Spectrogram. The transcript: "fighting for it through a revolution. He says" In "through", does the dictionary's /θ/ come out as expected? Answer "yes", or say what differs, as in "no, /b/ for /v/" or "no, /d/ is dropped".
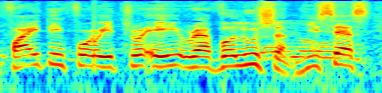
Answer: no, /t/ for /θ/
